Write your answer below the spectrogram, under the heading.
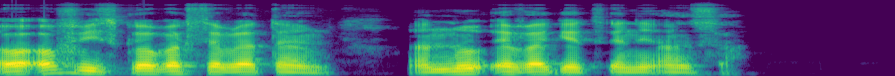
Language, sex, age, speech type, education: Nigerian Pidgin, male, 15-29, spontaneous, tertiary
